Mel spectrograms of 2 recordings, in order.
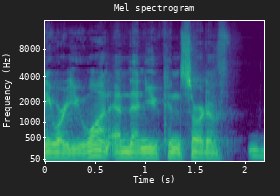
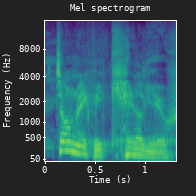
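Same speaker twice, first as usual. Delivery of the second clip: put-on Irish accent; 4 semitones higher than usual. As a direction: lay on a thick Irish accent. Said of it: "With a great Irish accent".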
